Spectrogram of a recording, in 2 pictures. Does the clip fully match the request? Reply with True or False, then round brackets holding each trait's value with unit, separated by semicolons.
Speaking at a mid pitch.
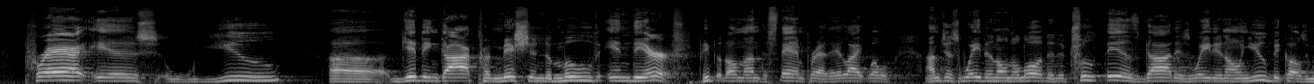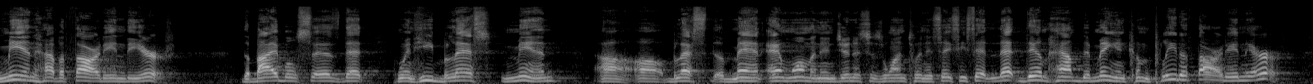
True (160 Hz)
